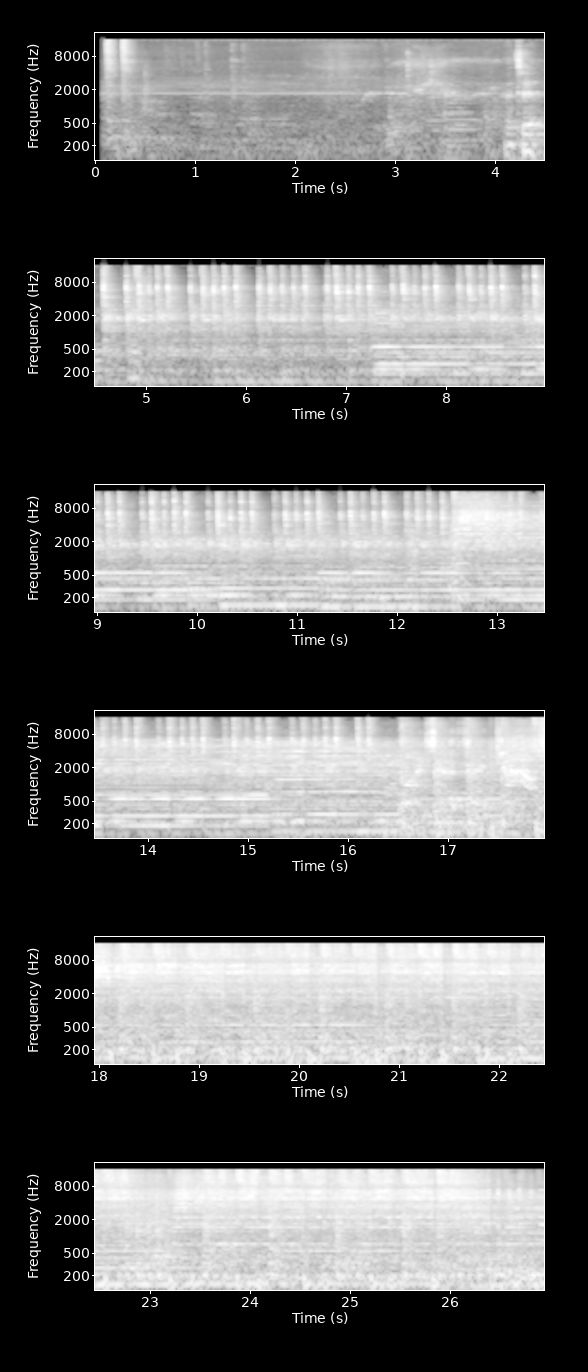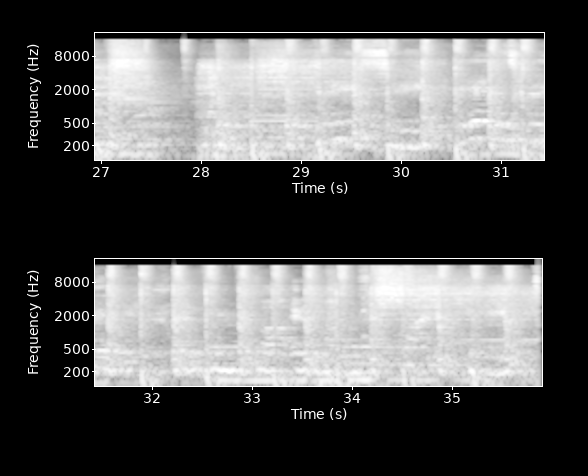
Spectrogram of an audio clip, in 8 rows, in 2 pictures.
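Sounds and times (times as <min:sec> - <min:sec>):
live rock band: 0:04.5 - 0:35.9.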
